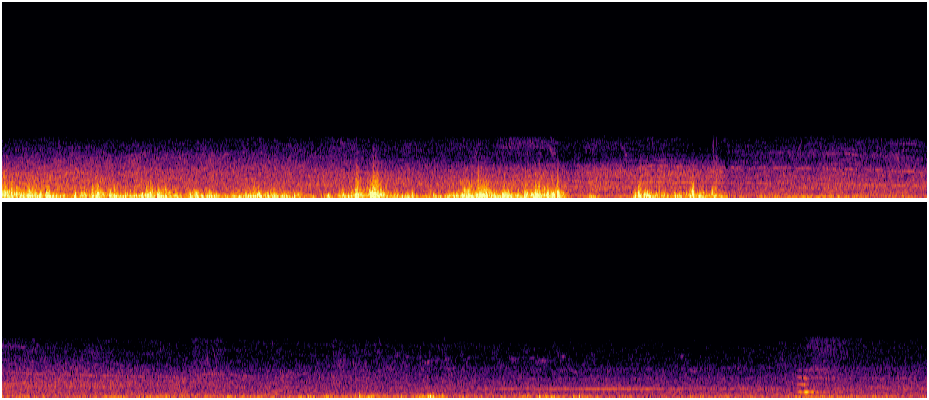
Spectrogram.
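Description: Road traffic passing, loud and uneven for the first several seconds, then settling to a quieter steady hum with a faint falling whine.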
